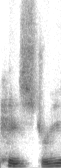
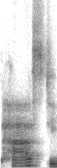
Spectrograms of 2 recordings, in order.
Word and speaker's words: pasty: bought at a tourist shop and it's not pastry it's not pasties it's pasty yuper food of the gods and this magnet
